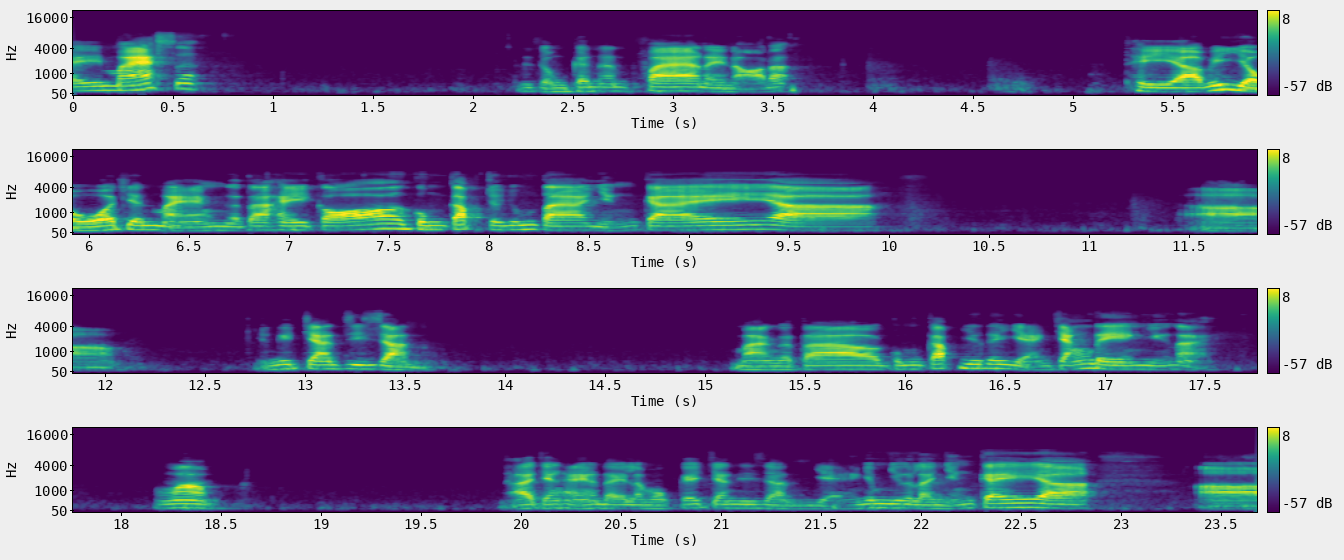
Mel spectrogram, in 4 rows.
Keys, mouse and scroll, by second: 3.5 right click, 4.6 click, 6.9 click, 7.1 click, 8.0 middle click, 8.1 middle click, 8.4 middle click, 12.2-13.2 scroll, 16.9 click, 17.4 scroll.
